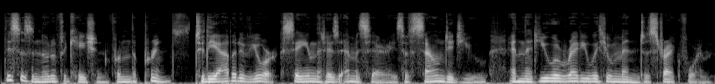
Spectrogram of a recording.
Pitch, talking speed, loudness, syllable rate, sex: 120 Hz, 260 wpm, -17 LUFS, 6.5 syllables/s, male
